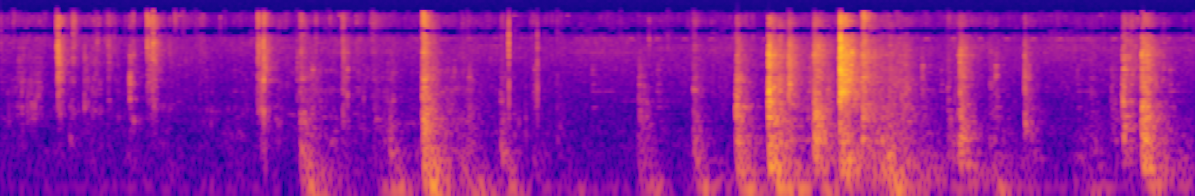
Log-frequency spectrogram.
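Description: A horse's hooves thudding and clattering on the floor of a stock trailer as it steps up and walks in: a run of irregular heavy thumps from about two seconds in, thickest toward the middle, with a few more near the end.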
